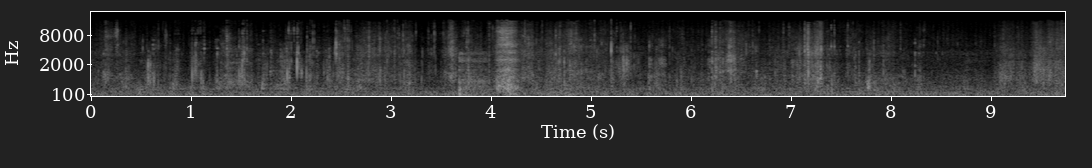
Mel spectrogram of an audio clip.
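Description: Close-up mouth sounds of a person chewing a cheesesteak sandwich: a run of small wet smacks and clicks, with one louder crackle about four seconds in.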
